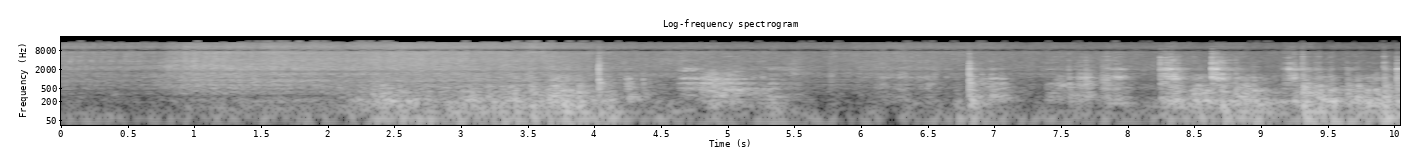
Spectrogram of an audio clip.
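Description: Spice paste sizzling loudly in a hot metal pan as freshly added water boils off, the sizzle dying down after about four to five seconds. A long metal spoon then stirs and scrapes the pan, with sharp clicks of spoon on pan, most of them in the last few seconds.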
